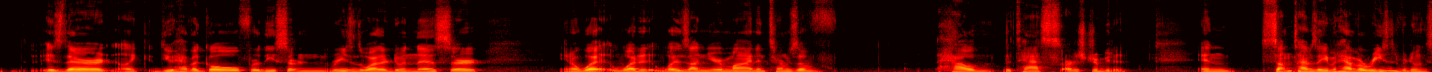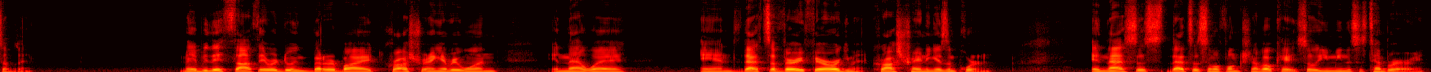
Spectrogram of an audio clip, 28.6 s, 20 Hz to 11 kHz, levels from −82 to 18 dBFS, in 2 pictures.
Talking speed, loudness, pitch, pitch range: 170 wpm, -30 LUFS, 115 Hz, 105-125 Hz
